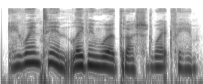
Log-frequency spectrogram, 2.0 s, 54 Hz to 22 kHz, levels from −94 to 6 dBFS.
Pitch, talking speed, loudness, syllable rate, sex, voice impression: 190 Hz, 325 wpm, -17 LUFS, 6.5 syllables/s, female, feminine, adult-like, slightly cool, slightly sincere, calm, slightly sweet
